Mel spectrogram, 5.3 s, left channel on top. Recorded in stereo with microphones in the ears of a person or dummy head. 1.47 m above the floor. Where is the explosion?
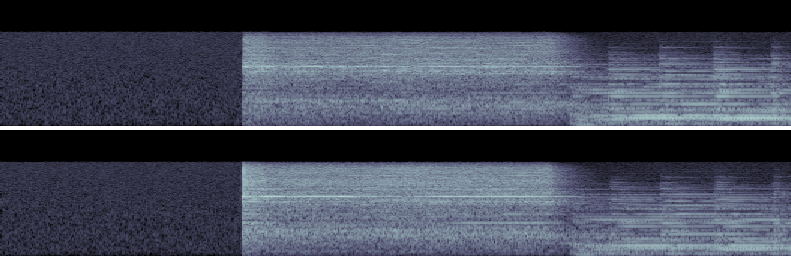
I don't hear an explosion.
